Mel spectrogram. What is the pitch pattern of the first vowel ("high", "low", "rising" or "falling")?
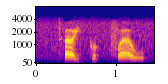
rising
